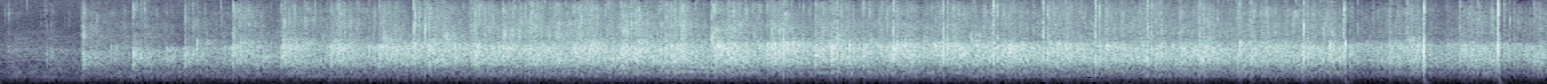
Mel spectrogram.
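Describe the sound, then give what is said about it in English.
A standing church audience applauds steadily for about ten seconds, giving the Lord a hand clap, dense overlapping hand claps with a few sharper individual claps standing out, at a fairly loud, even level. “If you can you stand to your feet and can you give the Lord a hand clap?”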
